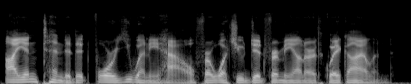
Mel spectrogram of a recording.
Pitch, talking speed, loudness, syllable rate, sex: 90 Hz, 220 wpm, -22 LUFS, 5.9 syllables/s, male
